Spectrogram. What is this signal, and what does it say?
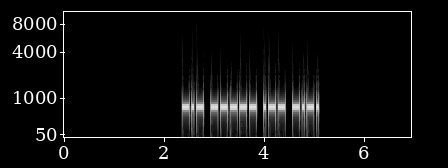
Morse code, heard as a keyed tone, about 25 wpm, 700 Hz. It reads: K0WC
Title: USA Call Signs - 4 Characters - Repeated 3x - 25wpm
